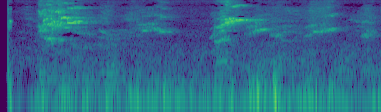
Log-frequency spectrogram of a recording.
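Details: Rainbow lorikeet feeding on a bottlebrush tree gives two harsh, grating screeches about a second and a half apart, each rough and broad, over a steady low rumble of background noise.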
